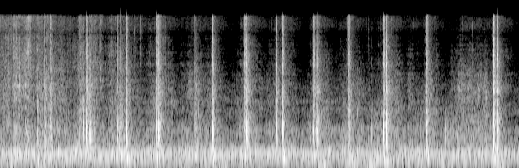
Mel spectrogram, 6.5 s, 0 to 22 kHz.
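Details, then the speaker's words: Gregory Baltoro 75 backpack after 20 nights of use: short uneven squeaks and creaks about once a second as the strap moves. Believed to come from the plastic connector joining the shoulder strap to the main bag. "This is the area I believe the squeak is coming from. There's a plastic connector that holds the shoulder strap onto the... I'm trying not to block the light. That holds the shoulder straps onto the main part of the bag."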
